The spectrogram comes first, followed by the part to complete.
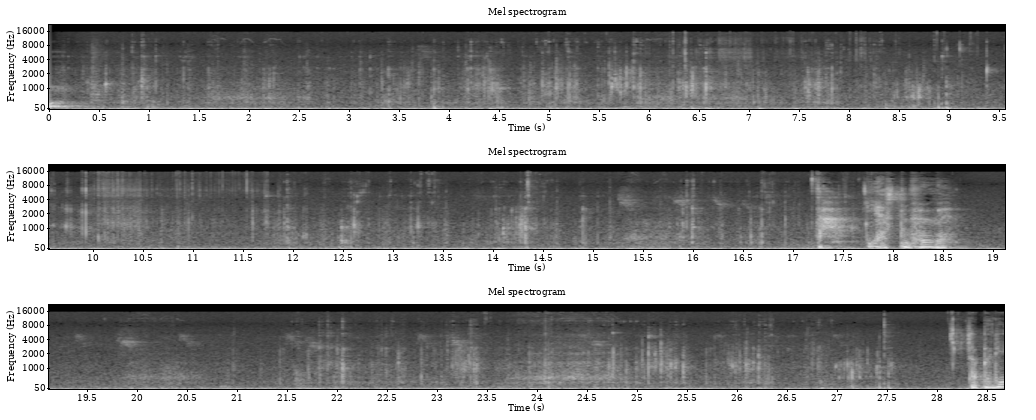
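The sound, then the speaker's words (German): Someone eats a Bockwurst sausage in the morning, with repeated wet biting and chewing sounds in an uneven rhythm throughout, plus a brief louder crunch partway through. “Heute brauche ich kein Frühstück mitnehmen, denn heute gibt es ja Bockwurst.”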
